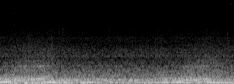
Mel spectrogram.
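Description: A Pontiac Grand Prix GXP accelerating on a road, giving a steady, fairly loud low engine rumble and whir that holds throughout with no voices.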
